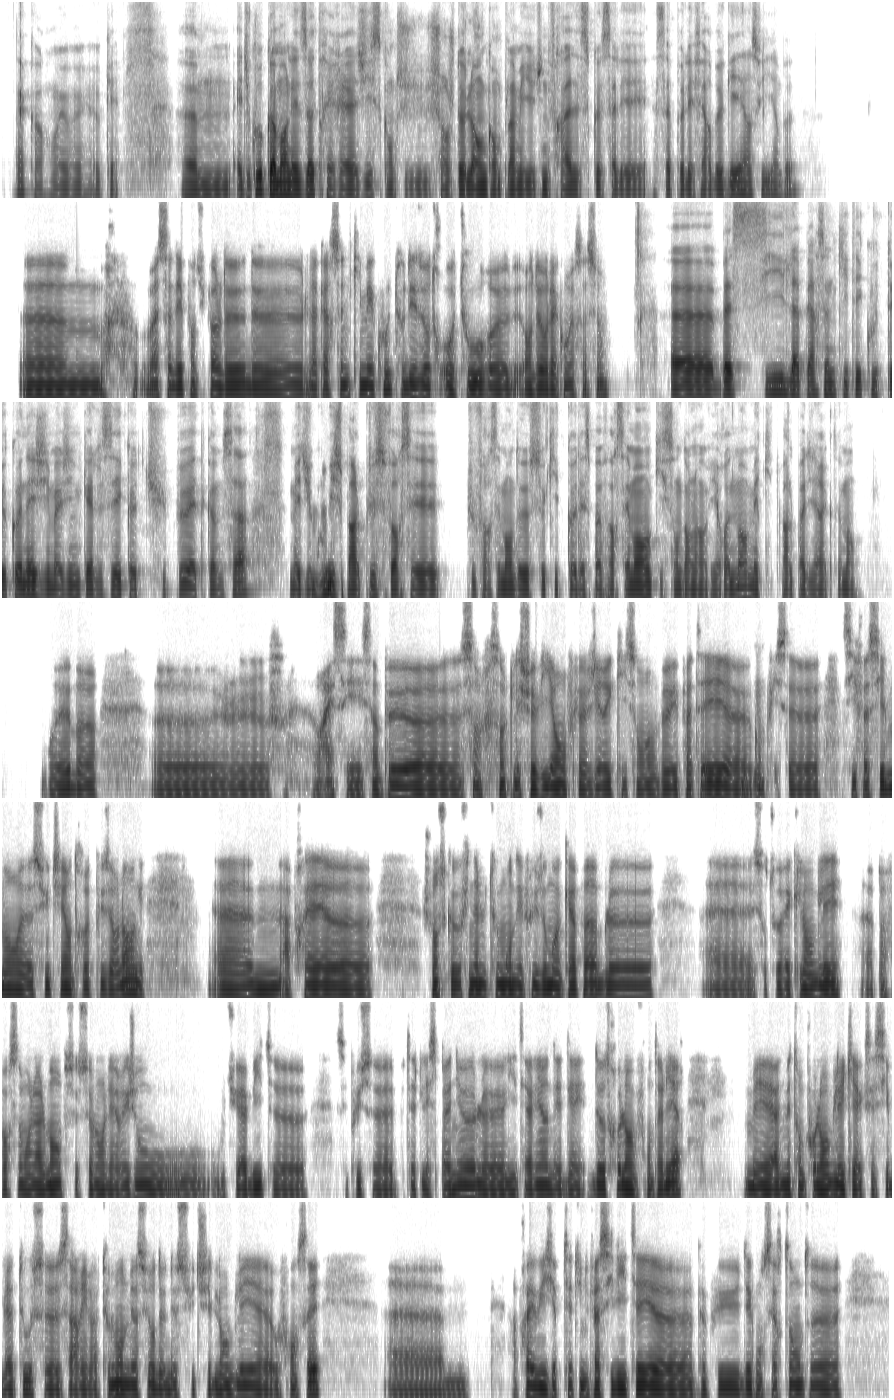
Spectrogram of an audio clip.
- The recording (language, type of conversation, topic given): French, podcast, Comment jongles-tu entre deux langues au quotidien ?
- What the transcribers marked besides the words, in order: blowing; in English: "switcher"; in English: "switcher"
